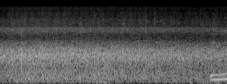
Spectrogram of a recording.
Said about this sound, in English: Ooh. So this is very mood setting. This is the rain at night in an old growth forest in Borneo. Yeah, it's like there.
